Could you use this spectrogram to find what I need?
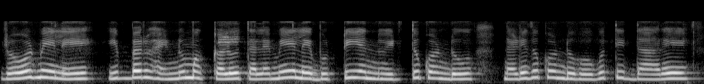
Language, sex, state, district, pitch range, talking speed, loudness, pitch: Kannada, female, Karnataka, Bidar, 250-300 Hz, 95 wpm, -14 LUFS, 270 Hz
